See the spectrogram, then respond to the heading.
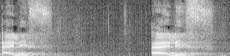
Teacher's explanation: அலிஃப் புல அப்படி உச்சரிப்பதல்ல, அலிஃப் என்று சொல்லக்கூடாது. அலிஃப், ஏ இல்லை, ஏயும் இல்லை, ஆவும் இல்லை, 2க்கு நடுவால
